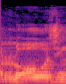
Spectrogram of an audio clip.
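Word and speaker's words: 老人: 늙을 로자 발음은 로해서 로징 갈까요?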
